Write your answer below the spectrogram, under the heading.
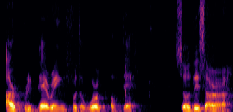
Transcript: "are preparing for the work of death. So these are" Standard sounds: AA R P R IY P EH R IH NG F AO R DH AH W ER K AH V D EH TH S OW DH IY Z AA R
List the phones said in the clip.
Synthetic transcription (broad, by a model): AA R P R IY P EH R IH NG F AO R DH AH W ER K AH V D EH TH S OW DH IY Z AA R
